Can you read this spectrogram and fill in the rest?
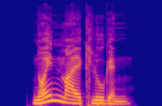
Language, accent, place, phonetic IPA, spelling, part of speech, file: German, Germany, Berlin, [ˈnɔɪ̯nmaːlˌkluːɡn̩], neunmalklugen, adjective, De-neunmalklugen.ogg
- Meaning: inflection of neunmalklug: 1. strong genitive masculine/neuter singular 2. weak/mixed genitive/dative all-gender singular 3. strong/weak/mixed accusative masculine singular 4. strong dative plural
